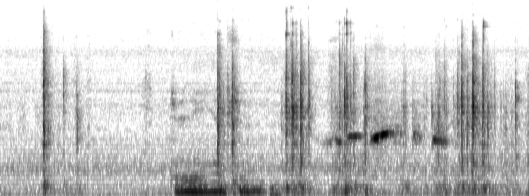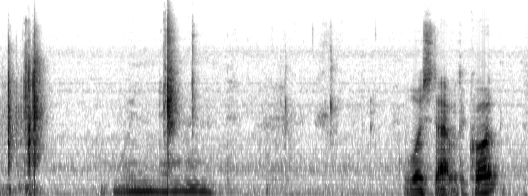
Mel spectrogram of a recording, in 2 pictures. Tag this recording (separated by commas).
Speech, inside a small room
